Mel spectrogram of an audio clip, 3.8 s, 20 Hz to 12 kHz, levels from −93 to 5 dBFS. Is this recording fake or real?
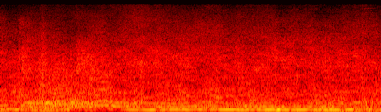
fake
